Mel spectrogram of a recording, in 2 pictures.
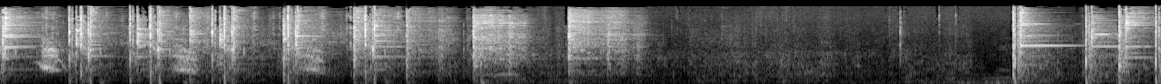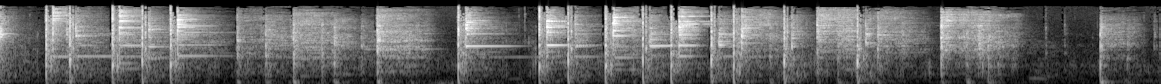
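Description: Bullets ring off metal targets.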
